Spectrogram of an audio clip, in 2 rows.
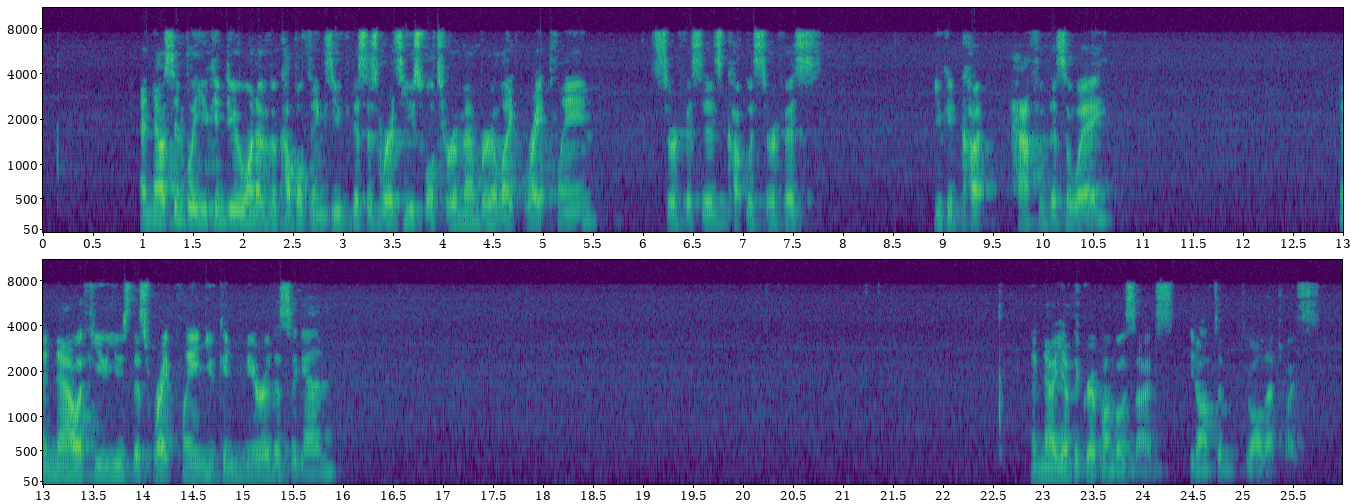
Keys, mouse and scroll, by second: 2.8 click, 3.2 scroll up 1, 3.3 middle click, 4.6 click, 22.5-25.9 middle drag.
